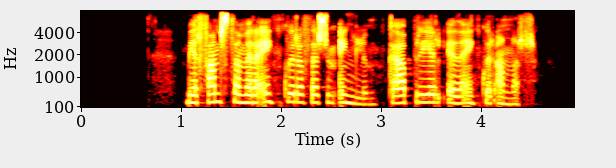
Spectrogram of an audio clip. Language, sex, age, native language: Icelandic, female, 30-39, Icelandic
